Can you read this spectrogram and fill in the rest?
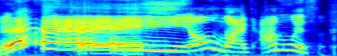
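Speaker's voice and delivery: high, loud yelp; excited shout. Real, not acted. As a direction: jump up at the play. Excited by a made play.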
